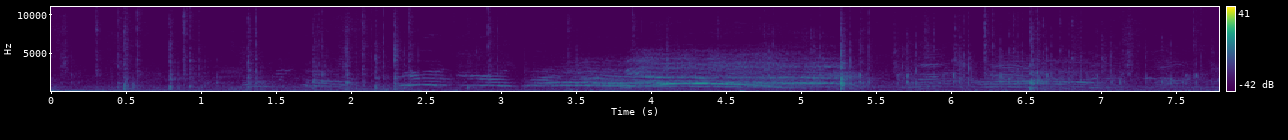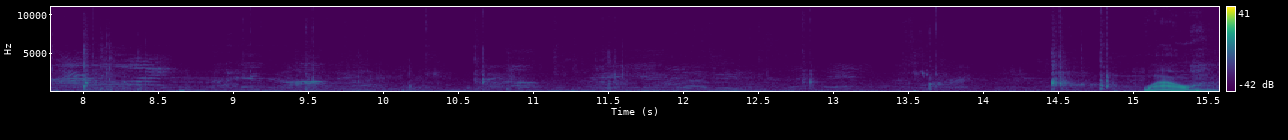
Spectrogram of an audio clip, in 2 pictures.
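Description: Paddles strike a plastic ball in a quick rally outdoors.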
